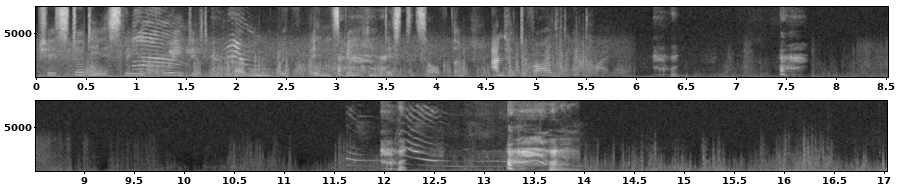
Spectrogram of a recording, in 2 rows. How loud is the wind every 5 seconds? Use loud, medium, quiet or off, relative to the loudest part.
loud, medium, quiet, medium.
